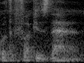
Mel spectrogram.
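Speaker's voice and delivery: whispered, frightened question; scared whisper. Acted. Kid staring at the grotesque mask, a scared whisper. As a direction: hush it like he's afraid to look. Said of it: "the kid's looking at it like".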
